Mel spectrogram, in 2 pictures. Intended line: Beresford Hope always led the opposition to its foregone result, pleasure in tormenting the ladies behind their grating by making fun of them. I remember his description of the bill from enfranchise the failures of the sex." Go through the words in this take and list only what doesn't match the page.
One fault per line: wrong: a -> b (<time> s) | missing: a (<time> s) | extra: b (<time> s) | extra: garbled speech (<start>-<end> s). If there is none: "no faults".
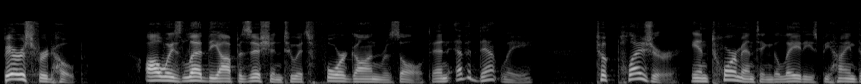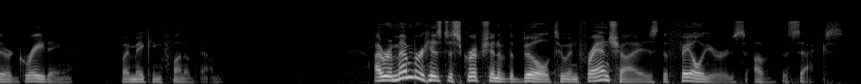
extra: and evidently took (4.3 s)
wrong: from -> to (14.1 s)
